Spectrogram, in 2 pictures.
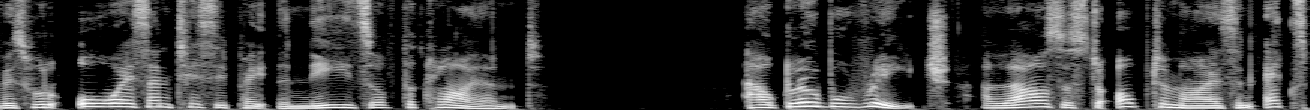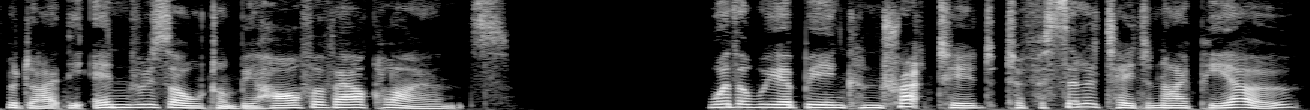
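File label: British corporate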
